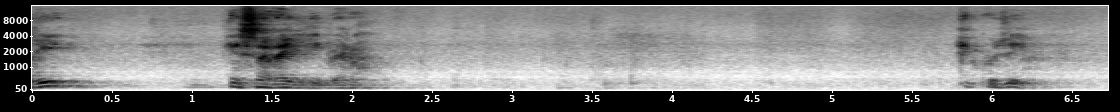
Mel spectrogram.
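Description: A middle-aged man speaks calmly and cheerfully close to the microphone, with pauses.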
